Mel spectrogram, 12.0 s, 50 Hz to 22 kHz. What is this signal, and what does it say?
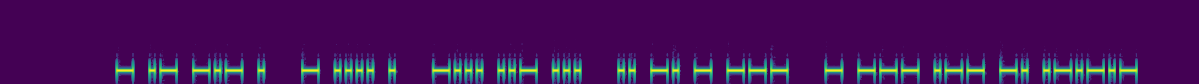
Morse code, heard as a keyed tone, about 22 wpm, 700 Hz. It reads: TAKE THE BUS INTO TOWN.
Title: Sentences from Top 1000 Words - Review Part 6 - 22wpm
